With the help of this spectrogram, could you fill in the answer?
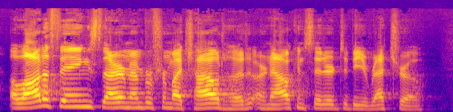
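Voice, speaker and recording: The speech moves at a fairly quick pace with lively intonation and hardly any pauses. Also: man. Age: 20s. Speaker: youth pastor. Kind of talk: sermon. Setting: church. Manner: animated.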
